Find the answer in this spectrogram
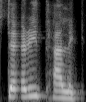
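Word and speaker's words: terephthalic: brought yeah i together the ph is silent in that so it's sterithalic acid thank you so much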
